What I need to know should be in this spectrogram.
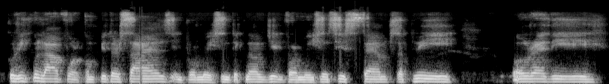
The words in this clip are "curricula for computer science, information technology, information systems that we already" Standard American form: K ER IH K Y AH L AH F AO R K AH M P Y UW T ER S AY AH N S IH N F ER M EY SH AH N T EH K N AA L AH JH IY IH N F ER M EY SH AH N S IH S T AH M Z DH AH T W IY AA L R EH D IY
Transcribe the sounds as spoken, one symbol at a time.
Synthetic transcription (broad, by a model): K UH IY K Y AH L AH F AO R K AH M P Y UW T ER S AY AH N S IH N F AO M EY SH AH N T EH K N AA L AH JH IY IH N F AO M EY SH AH N S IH S T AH M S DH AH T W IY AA L R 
